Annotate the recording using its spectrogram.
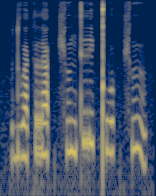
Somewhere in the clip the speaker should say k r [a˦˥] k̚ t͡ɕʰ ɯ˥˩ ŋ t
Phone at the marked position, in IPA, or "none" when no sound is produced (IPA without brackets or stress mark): a˥˩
